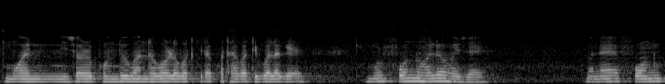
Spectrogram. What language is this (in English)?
Assamese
